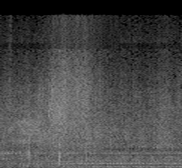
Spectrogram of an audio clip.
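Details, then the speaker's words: Skoda Superb diesel idling after a broken injector bracket bolt was removed and re-threaded, no fault codes: uneven, lumpy idle with a dull knocky beat and weak exhaust flow; timing problem suspected. "it sounds a little bit mocky and i can hear some i don't know hear some sort of noise going on first of all i thought it's like sound like a bit of a vows problem timing problem"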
